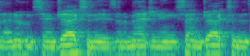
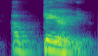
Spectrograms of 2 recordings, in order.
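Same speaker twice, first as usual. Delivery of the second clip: mock outrage; slower than usual. Shown as a demonstration.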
